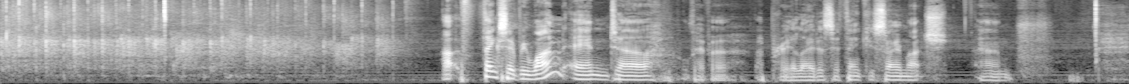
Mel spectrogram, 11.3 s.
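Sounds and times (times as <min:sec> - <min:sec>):
audience applauding: 0:00.0 - 0:04.2
speech: 0:04.4 - 0:10.4.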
